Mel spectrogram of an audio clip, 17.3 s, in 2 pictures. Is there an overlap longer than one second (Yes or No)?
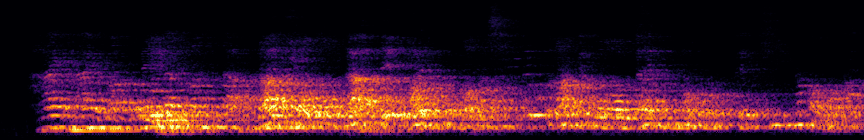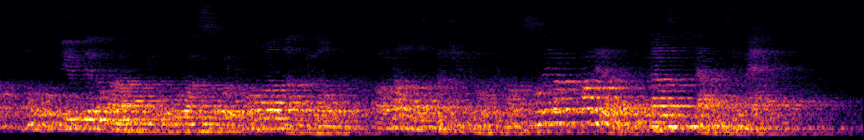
Yes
